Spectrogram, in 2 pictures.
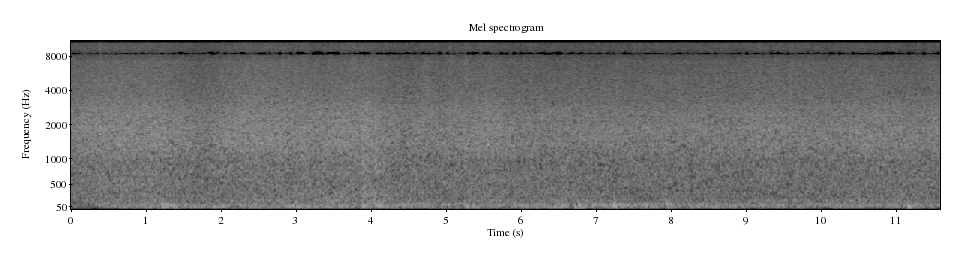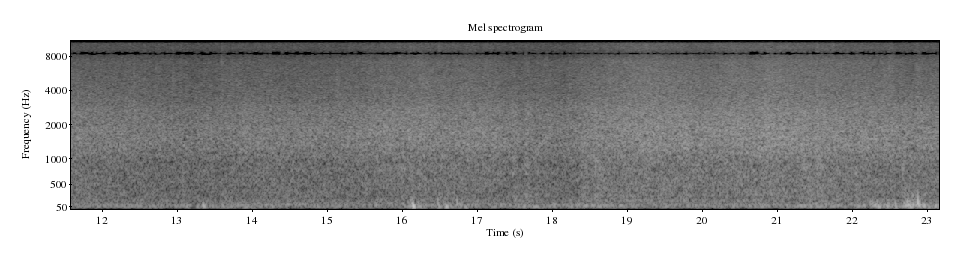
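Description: Steady rain falling into a shallow puddle, drops splashing on the water, swelling a little late on. A brief low thump about two-thirds of the way through and another right at the end stand out above it.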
